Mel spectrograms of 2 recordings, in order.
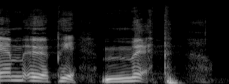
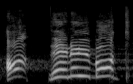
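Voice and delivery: panicked submarine alarm. Retold or imitated. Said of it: "och så var det bara".

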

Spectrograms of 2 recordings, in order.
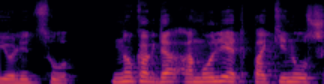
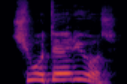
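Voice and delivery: high startled reply; 8 semitones higher than usual. A narrator's reading. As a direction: jump in fright and snap back. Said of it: "напугалась та".

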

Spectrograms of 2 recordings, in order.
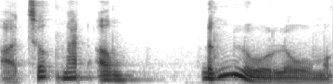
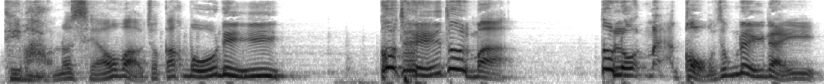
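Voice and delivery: much higher and louder rebuke; angry scolding; 8 semitones higher, 7 dB louder than usual. A narrator's reading. Master scolding the driver after his fall, angry yell. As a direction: tear into him for the fall. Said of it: "Cậu Tẩy nghe xong mắng".

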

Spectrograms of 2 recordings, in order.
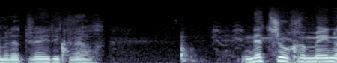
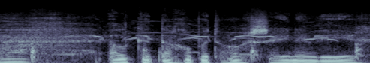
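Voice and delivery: dreamy whisper; 4 semitones lower, 8 dB quieter than usual. Acted. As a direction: whisper it as a fond daydream. Dreaming of home life. (dromerig gefluisterd)

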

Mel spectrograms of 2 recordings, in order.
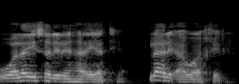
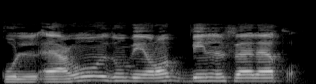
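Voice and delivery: loud, slow chant linking verse to basmala, then stopping; Quran recitation, forbidden way; 2 semitones higher, 6 dB louder, much slower than usual. Shown as a demonstration. Teacher demonstrates the disallowed fourth way of reciting. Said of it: "هكذا".

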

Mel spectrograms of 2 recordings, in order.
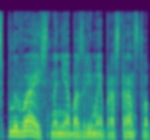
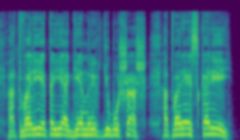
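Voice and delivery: loud, high, urgent demand; frantic bellow at the door; roaring; 8 semitones higher, 5 dB louder than usual. A narrator's reading. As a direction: shout to be let in at once. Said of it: "страшно заревел молодой человек".

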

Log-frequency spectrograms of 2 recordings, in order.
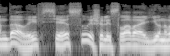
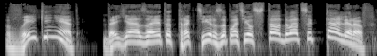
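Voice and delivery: high-pitched incredulous outrage; indignant outburst; 9 semitones higher than usual. A narrator's reading. Young man protests being thrown out, indignant. Youth outraged at threat of eviction.

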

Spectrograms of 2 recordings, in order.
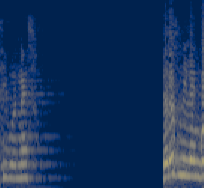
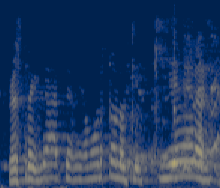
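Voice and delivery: softer, slow, doting coo with a laugh; tender cooing; 4 dB quieter, slower than usual. Retold or imitated. Father to his sick little daughter, slow tender coo. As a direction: indulge her gently, melting.

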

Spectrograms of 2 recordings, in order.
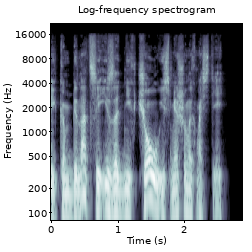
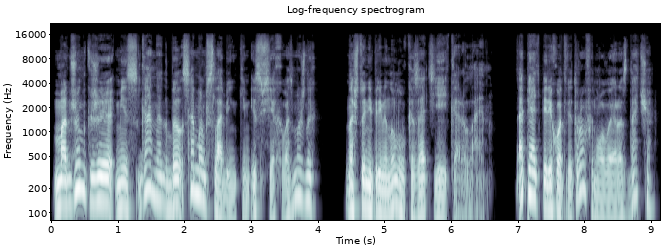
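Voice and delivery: usual speaking voice

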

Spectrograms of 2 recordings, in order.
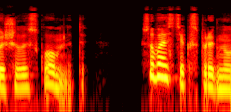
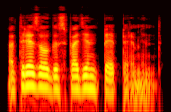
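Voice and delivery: ordinary delivery, nothing marked

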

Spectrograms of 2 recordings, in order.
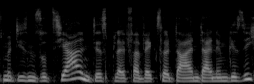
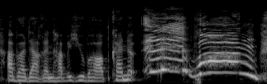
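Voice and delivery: shouted complaint; 2 semitones higher, 6 dB louder than usual. Acted.

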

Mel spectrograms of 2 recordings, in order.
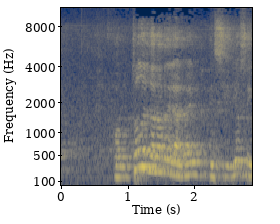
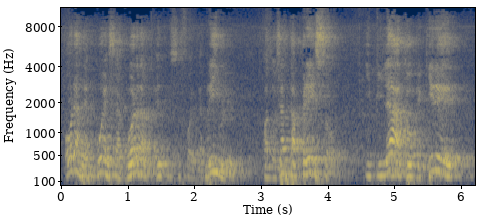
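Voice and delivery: normal talking voice

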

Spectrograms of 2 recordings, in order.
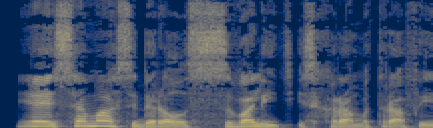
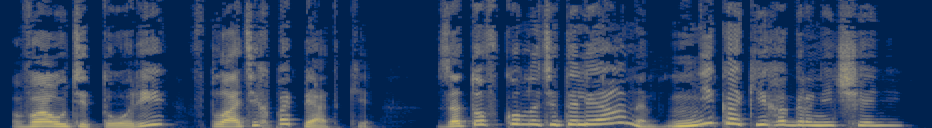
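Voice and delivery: high chirpy nymph voice; pixie; 4 semitones higher than usual. Acted. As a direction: chatter brightly, innocent.

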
